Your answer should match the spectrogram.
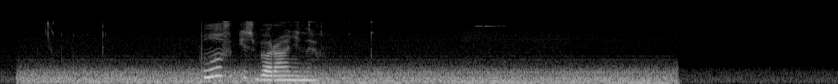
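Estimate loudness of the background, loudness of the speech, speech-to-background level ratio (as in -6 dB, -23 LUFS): -28.0 LUFS, -20.5 LUFS, 7.5 dB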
